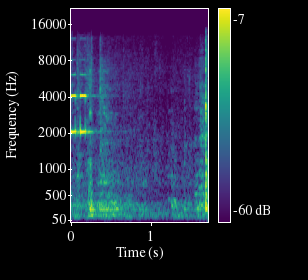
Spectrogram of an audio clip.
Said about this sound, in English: Timer is not happy. Okay. Excuse me.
